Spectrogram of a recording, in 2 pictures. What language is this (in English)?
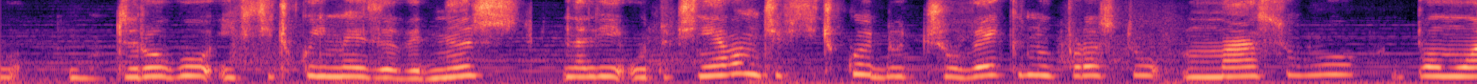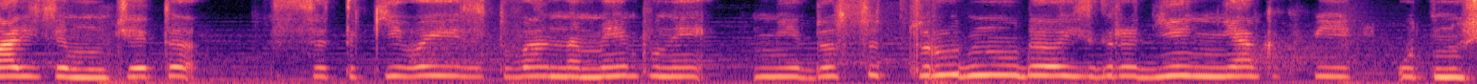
Bulgarian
